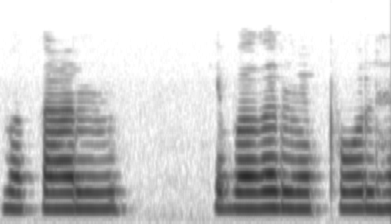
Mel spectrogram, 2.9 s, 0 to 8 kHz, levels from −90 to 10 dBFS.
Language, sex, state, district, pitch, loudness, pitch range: Hindi, female, Jharkhand, Palamu, 220 Hz, -16 LUFS, 215-220 Hz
